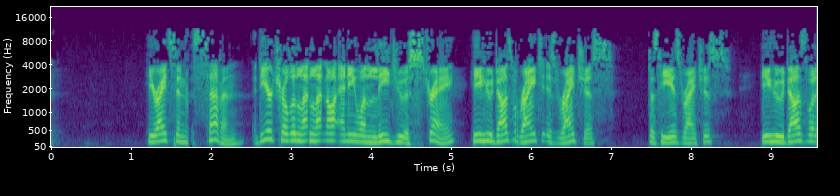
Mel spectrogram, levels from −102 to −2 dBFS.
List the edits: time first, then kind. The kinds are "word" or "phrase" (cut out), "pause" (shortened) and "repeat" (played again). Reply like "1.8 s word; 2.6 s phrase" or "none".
1.7 s word; 3.2 s repeat; 5.2 s pause; 5.8 s word; 7.5 s word; 8.6 s pause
